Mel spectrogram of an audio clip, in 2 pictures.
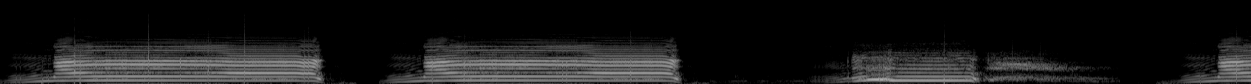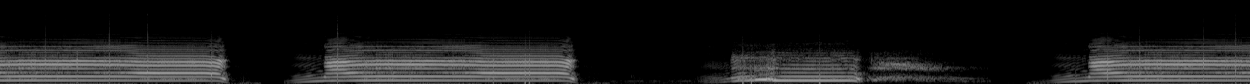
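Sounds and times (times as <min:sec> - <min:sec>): cow mooing: 0:00.0 - 0:03.3, 0:03.9 - 0:06.8, 0:08.1 - 0:11.0, 0:11.8 - 0:14.8, 0:15.4 - 0:18.3, 0:19.5 - 0:22.2, 0:23.0 - 0:25.0.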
